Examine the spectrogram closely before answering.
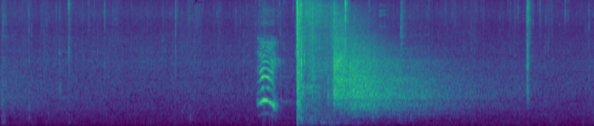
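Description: A shooter's short shouted call for the clay target, then about half a second later two shotgun shots about half a second apart, their echo ringing out and dying away over about three seconds. A single sharp click comes near the end.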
